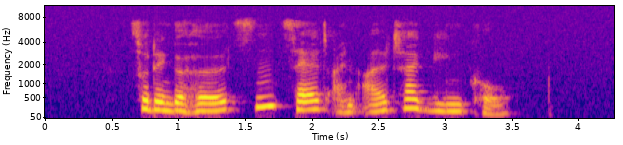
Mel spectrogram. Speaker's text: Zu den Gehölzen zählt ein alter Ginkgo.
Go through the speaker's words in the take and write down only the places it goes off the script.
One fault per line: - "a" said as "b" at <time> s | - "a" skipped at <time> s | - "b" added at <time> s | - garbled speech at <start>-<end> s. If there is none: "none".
none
